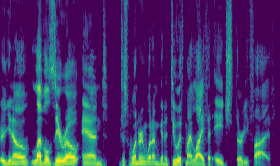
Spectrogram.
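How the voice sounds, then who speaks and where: A man speaks at a moderate pace in an American accent with a bright, sharp tone. The recording is very clean, with a silent background. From Colorado, US. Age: 40s. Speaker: YouTube adventurer and travel vlogger. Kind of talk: podcast interview.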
